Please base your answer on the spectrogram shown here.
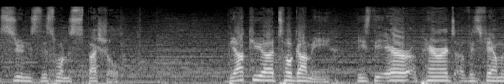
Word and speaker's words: Byakuya Togami: Bakakuya Togami. Name's Byakuya Togami. Byakuya Togami. Okay. Inserted an extra syllable in there for some odd reason.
